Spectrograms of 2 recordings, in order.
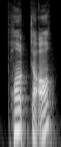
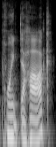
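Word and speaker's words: Pointe du Hoc: Now, we visited Pont de Hoc. That's how you're supposed to pronounce it. It looks like Point de Hoc, Pont de Hoc, and Omaha Beach.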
